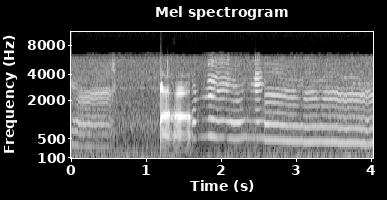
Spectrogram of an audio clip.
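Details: Fox producing dolphin-like sounds: a long, steady high whine that sags slightly in pitch, broken near the start by a sudden burst of rapid squeaky chirps.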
